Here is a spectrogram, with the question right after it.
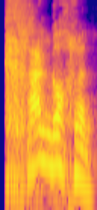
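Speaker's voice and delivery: Llangollen with a strong throaty Welsh double-L; Welsh pronunciation. Shown as a demonstration. Trying to get the Welsh sound, Llangollen in exaggerated Welsh. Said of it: "trying to get the".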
